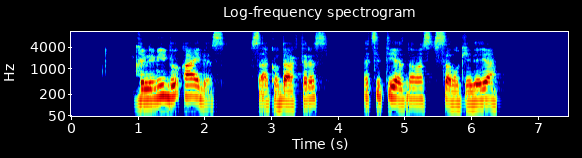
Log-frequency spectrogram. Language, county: Lithuanian, Utena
